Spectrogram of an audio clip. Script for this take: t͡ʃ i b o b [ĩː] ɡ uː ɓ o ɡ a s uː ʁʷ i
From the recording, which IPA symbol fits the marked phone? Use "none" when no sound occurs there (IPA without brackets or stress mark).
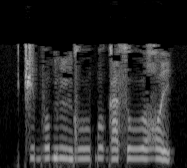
ĩː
